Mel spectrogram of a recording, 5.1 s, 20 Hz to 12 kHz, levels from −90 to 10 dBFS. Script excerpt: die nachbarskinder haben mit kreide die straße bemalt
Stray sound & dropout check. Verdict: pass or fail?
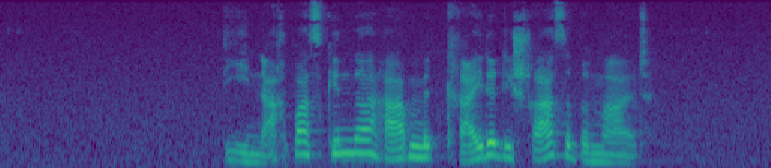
pass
